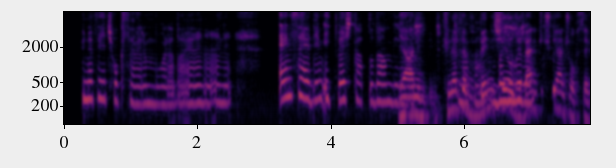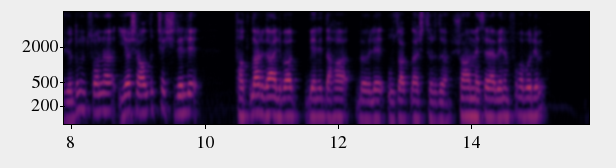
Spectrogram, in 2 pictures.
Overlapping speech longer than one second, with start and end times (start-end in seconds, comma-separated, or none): 5.8-7.0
